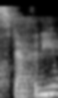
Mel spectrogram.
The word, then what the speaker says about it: Stephanie: So my name is spelled Stephanie with a P-H, S-T-E-P-H-A-N-I-E, center, C-E-N-T-E-R.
